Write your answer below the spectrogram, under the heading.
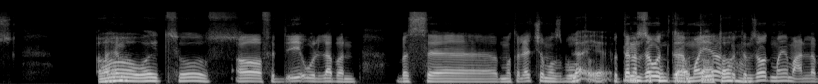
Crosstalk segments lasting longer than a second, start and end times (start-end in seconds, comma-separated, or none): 5.7-7.6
